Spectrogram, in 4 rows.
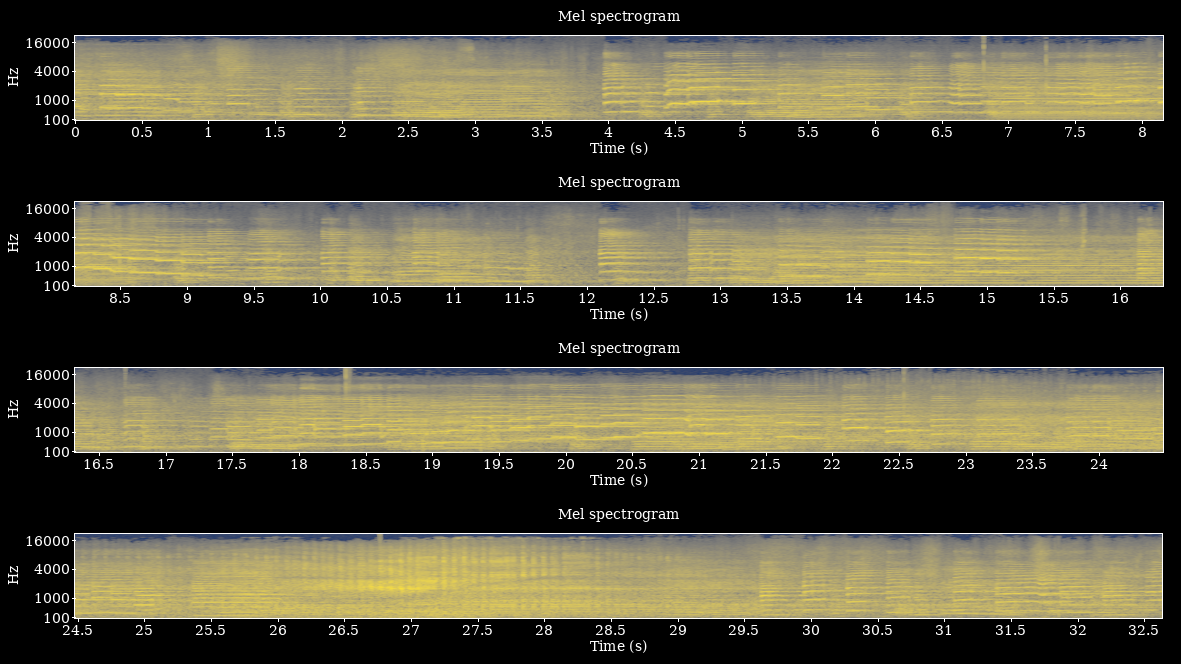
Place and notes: Stargarder Str., Berlin, Germany - 2 Saxophonists entertain the street from above
I just happened to be cycling past when 2 saxophonists started playing from high windows on opposite sides of the street and people stop to listen. So a hurried recording to capture the moment. Traffic still passes and there's a rare plane. My area has had none of the mass applause for health workers or coordinated bell ringing describe from elsewhere. But spontaneous individual sonic acts definitely fit with the Berlin character and this is one of them. I really like that until the applause happens in the recording you have no idea other people are there. The clapping reverberating from the walls reveals not only them but the size and dimensions of the street.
